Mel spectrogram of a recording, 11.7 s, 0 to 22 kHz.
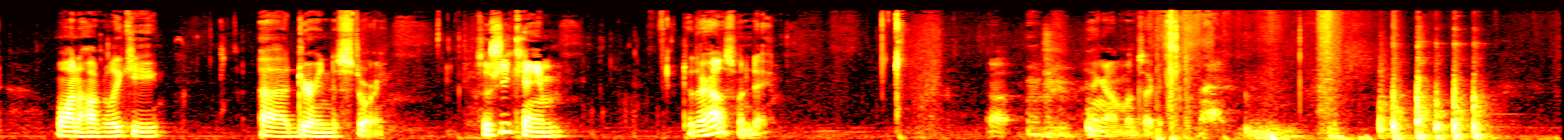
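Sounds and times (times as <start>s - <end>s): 
speech: 0.4s - 1.3s, 2.0s - 3.0s, 3.6s - 4.4s, 5.2s - 5.9s, 8.5s - 9.6s
firm knocks on a door: 10.3s - 11.3s.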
